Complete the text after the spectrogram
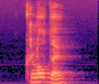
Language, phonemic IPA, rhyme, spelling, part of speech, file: Dutch, /ˈklɔ.də/, -ɔdə, klodde, noun, Nl-klodde.ogg
- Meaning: 1. rag 2. a worthless object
